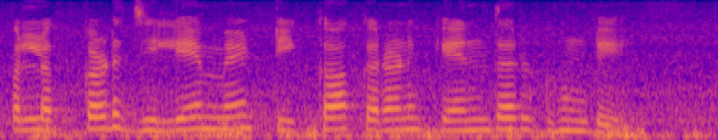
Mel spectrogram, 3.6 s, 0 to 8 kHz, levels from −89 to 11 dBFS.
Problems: none marked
